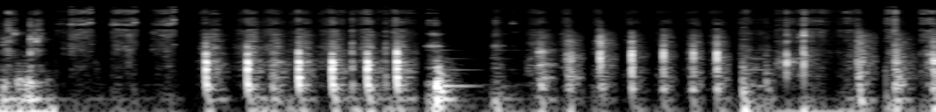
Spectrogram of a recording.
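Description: A knife chops quickly on a cutting board with sharp, rapid knocks.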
